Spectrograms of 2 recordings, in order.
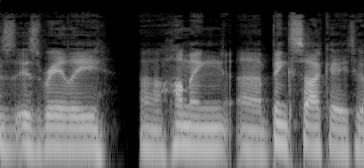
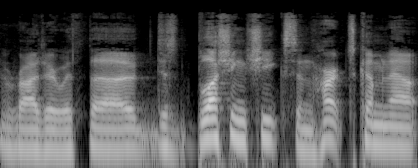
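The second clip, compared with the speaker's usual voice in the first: ordinary delivery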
